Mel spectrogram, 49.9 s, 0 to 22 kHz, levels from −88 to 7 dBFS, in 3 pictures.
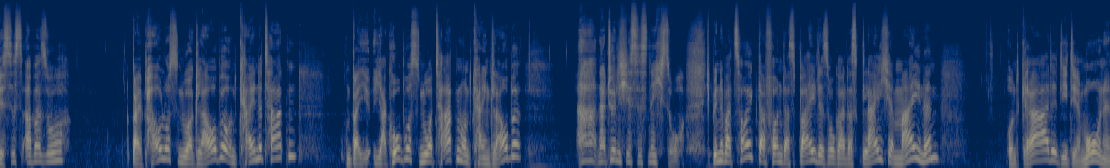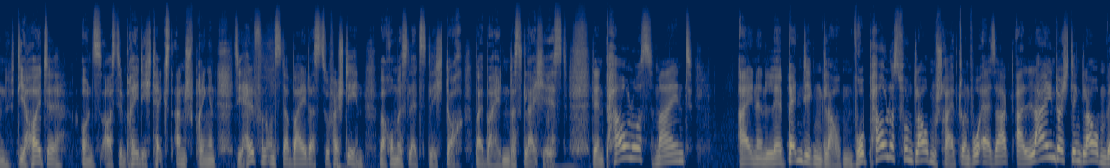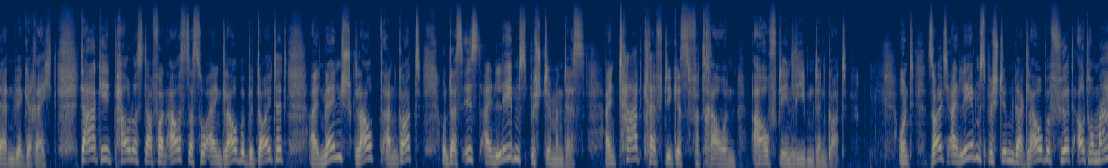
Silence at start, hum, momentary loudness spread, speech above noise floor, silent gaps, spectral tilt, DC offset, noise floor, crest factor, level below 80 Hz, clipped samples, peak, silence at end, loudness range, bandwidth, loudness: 0 s; none; 8 LU; 37 dB; none; -3 dB/octave; under 0.1%; -73 dBFS; 22 dB; -80 dBFS; under 0.1%; -14 dBFS; 0 s; 4 LU; over 20 kHz; -36 LUFS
